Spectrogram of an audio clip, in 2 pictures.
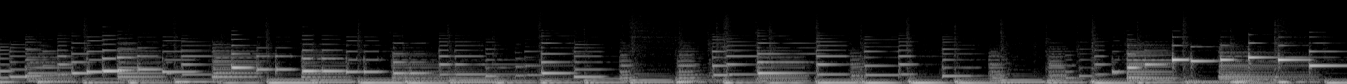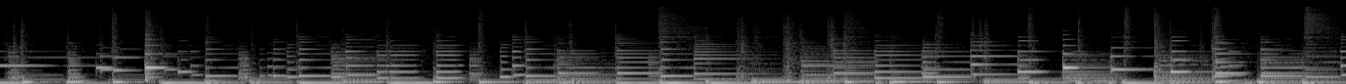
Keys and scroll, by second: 2.5 Escape, 4.5 Escape, 9.9 Escape, 12.2 Escape, 17.7 Escape, 19.8 Escape, 23.0 Escape.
